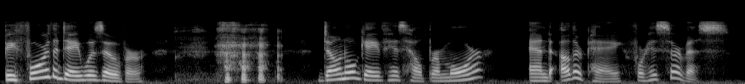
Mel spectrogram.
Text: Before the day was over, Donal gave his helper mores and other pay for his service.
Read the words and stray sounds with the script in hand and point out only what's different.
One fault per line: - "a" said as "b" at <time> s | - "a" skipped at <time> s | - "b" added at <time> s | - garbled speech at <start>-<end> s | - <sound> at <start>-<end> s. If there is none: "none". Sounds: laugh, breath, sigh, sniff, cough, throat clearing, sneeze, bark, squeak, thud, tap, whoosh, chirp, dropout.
- laugh at 1.7-2.9 s
- "mores" said as "more" at 4.4 s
